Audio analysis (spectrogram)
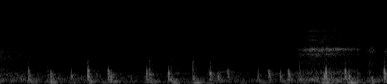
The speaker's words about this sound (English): Over there by the corral. You see? They're walking the horses into the yard. Slow and quiet.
